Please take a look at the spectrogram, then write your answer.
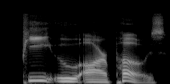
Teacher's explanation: Purpose has stress on the first syllable.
